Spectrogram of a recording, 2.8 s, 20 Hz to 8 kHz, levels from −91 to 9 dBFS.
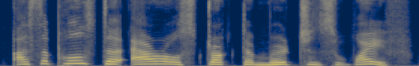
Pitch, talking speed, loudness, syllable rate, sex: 265 Hz, 170 wpm, -18 LUFS, 4.7 syllables/s, female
